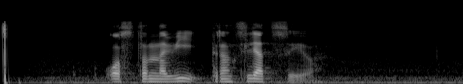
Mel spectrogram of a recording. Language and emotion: Russian, neutral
